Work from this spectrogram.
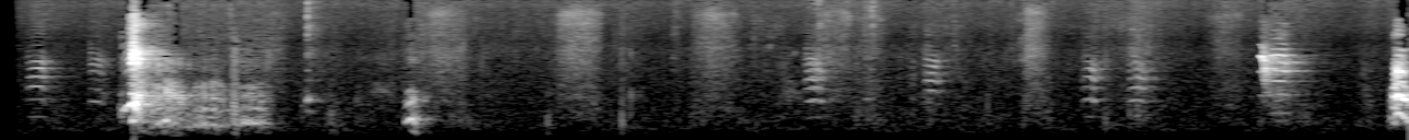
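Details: Butters, a pet English bulldog, attacking his bed: a short burst of rough harmonic growling and yelping around the first second, then scattered soft grunts and snuffles with quiet gaps.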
